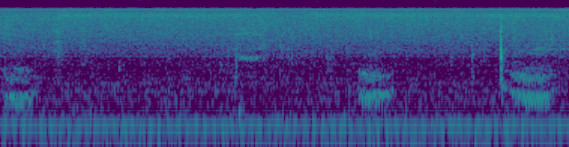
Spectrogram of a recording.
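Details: Maine Coon kitten, one month old, at a breeder's cattery in Tokyo, purring in an unbroken low rumble; three short soft mid-pitched sounds break through at roughly two-second gaps, with a faint click near the end.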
